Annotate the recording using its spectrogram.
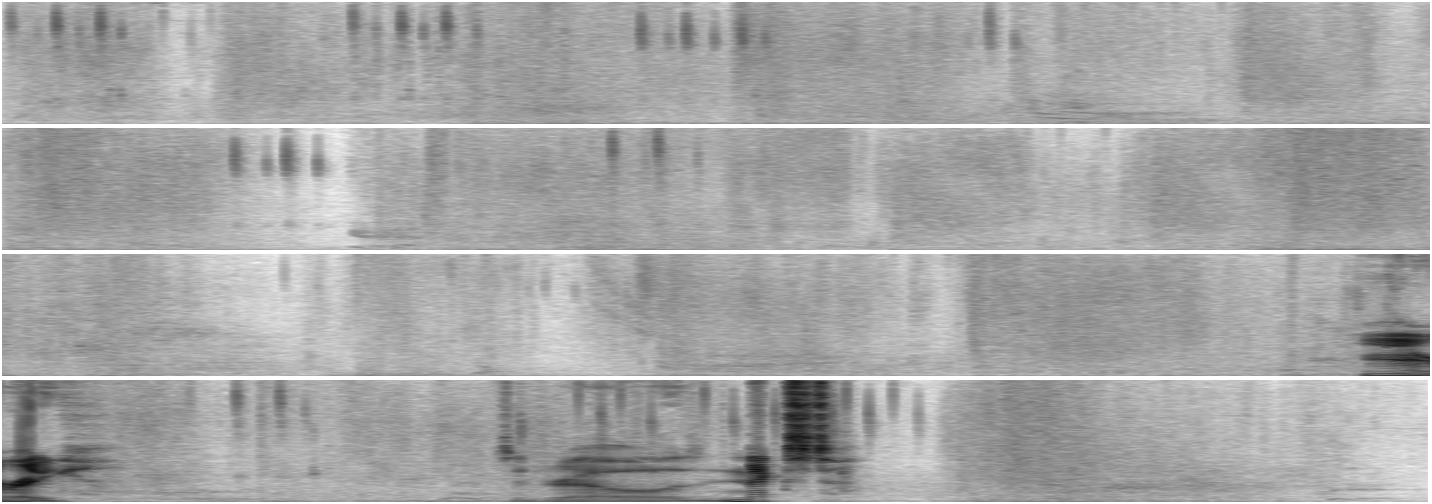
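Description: Game spell effects whoosh and crackle in battle.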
